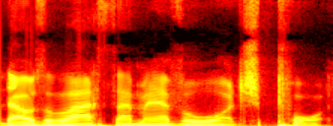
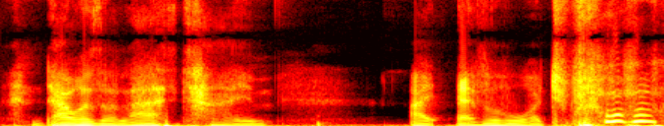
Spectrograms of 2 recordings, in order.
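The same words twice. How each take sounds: First: Said in the usual way. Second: Cracking up on the word porn; laughing. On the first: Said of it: "I literally cannot say this with a straight face". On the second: Real, not acted. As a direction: try to stay serious but break into a laugh. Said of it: "I can't even say this with a straight face".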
